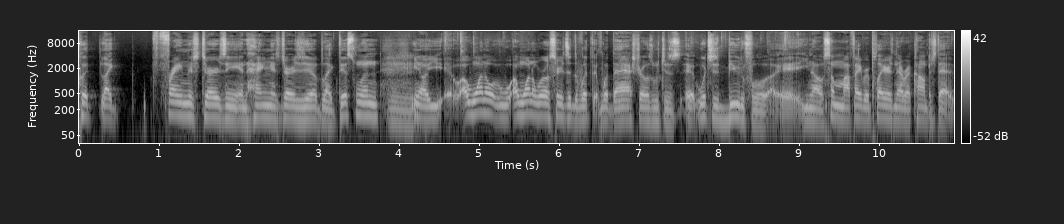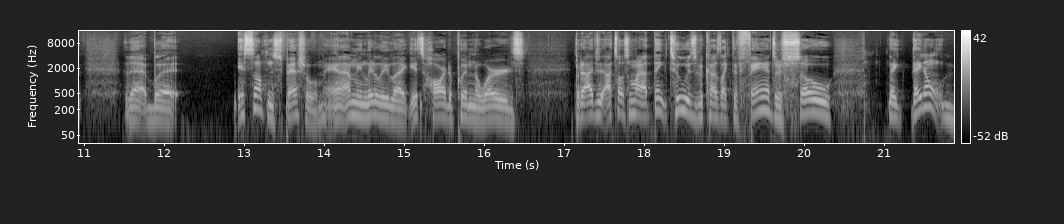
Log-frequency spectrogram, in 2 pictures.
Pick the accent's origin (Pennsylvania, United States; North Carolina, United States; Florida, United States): North Carolina, United States; moved away; I grew up in North Carolina, so it was WGN, it was the Cubs and the Braves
